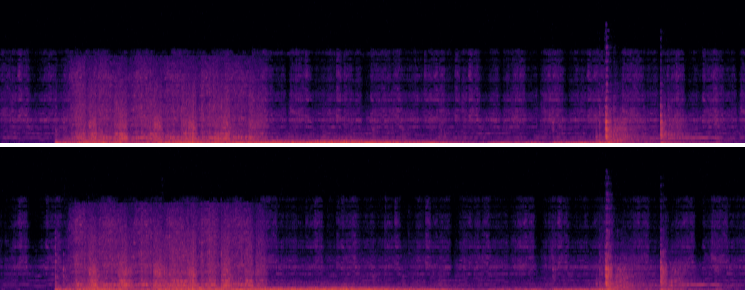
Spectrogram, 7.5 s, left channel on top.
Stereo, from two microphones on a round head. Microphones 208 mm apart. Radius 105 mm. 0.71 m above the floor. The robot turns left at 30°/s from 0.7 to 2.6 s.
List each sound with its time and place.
0.5 s a sliding door: 135° right, 5 m; by 7.3 s 170° left, 5 m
